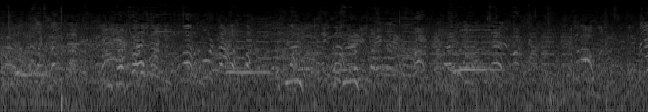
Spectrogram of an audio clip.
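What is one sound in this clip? A crowd murmurs and calls out across an open-air stadium.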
